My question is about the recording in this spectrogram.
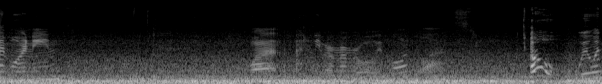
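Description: Steady low road and engine rumble inside a moving car's cabin, with a woman's voice in short snatches at the start, in the middle and near the end.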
